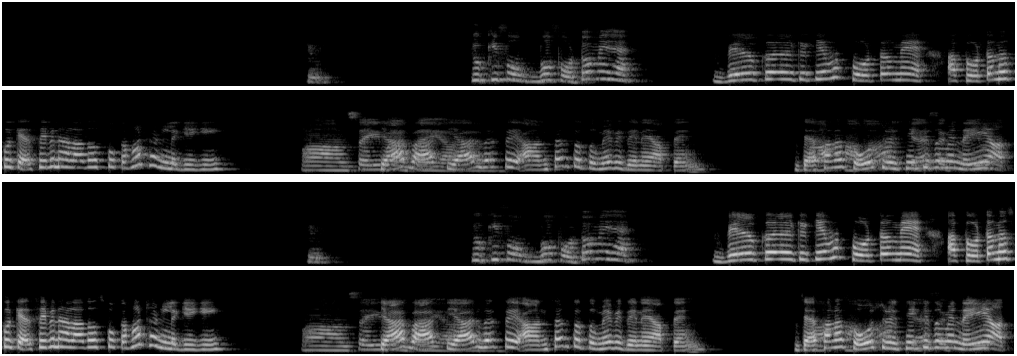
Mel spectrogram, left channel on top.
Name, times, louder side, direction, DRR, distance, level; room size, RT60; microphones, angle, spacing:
voice 1, 4.7-6.3 13.1-15.1 18.2-20.1, left 1 dB, 45° left, 1.5 m, -33 dB
voice 2, 7.1-12.4 13.9-17.2 18.1-20.2, right 5 dB, 60° right, 0.5 m, -22 dB
6.3 x 5.1 x 4.3 m
head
